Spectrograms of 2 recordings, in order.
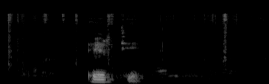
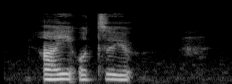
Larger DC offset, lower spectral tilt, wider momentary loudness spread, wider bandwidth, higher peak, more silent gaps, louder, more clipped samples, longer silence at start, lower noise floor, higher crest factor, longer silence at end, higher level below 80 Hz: neither; about the same, -4 dB/octave vs -4 dB/octave; first, 22 LU vs 8 LU; about the same, 12 kHz vs 11.5 kHz; second, -20 dBFS vs -2 dBFS; neither; second, -42 LUFS vs -19 LUFS; neither; second, 0.1 s vs 0.45 s; first, -61 dBFS vs -51 dBFS; about the same, 24 dB vs 20 dB; second, 0.05 s vs 1 s; second, -84 dBFS vs -60 dBFS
